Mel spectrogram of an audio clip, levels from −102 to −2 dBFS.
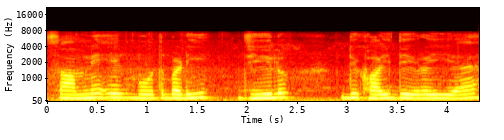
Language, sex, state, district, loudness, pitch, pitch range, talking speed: Hindi, male, Uttar Pradesh, Shamli, -16 LUFS, 165 Hz, 160-175 Hz, 125 wpm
